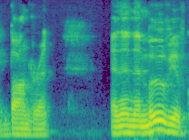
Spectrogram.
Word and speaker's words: Bondurant: And so the kind of in Northern Virginia, the northern pronunciation is Bondurant, but down in Franklin County they say Bondurant.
